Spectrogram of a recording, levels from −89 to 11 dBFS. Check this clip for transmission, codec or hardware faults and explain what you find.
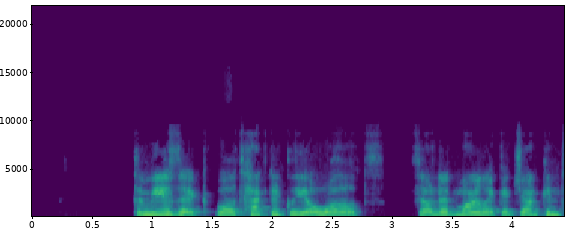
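No transmission, codec or hardware faults can be heard in this speech clip. It carries the expected character of a call codec path, with the top of the spectrum rolled off at around 12 kHz.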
